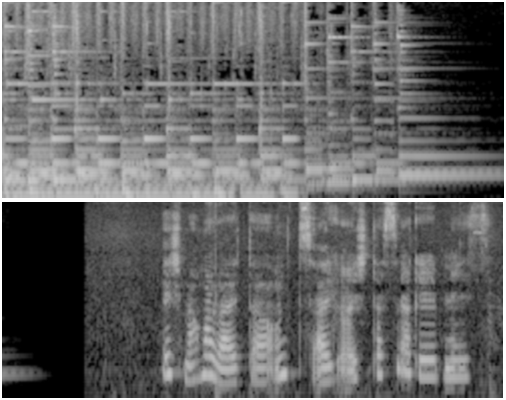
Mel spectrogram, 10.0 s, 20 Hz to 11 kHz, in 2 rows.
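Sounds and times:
faint room noise: 0:05.8 - 0:10.0.

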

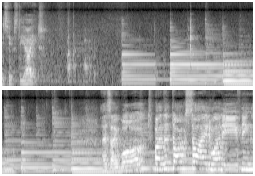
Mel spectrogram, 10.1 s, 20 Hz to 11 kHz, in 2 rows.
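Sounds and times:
acoustic guitar chords strummed: 0:02.4 - 0:10.0.

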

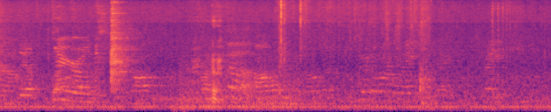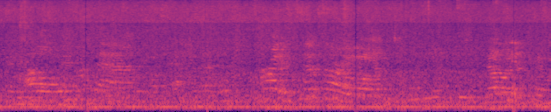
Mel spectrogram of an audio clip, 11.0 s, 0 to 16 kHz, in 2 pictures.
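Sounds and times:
steady low hum: 0:01.5 - 0:08.2
background voices talking: 0:01.5 - 0:11.0.

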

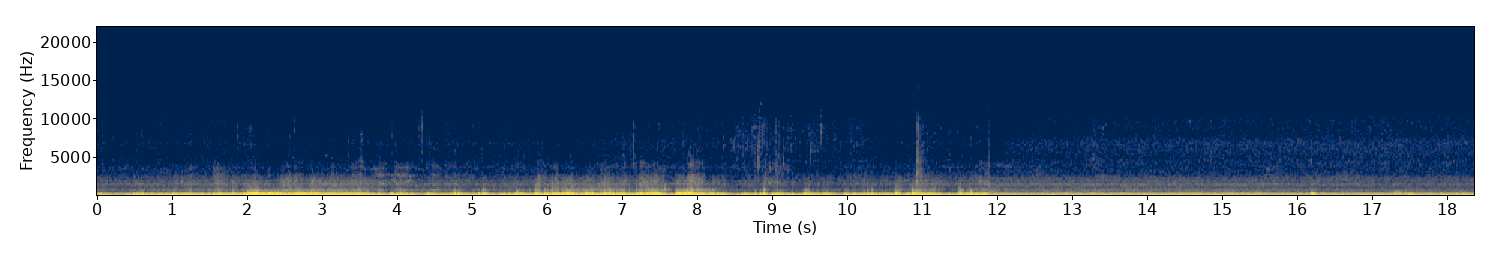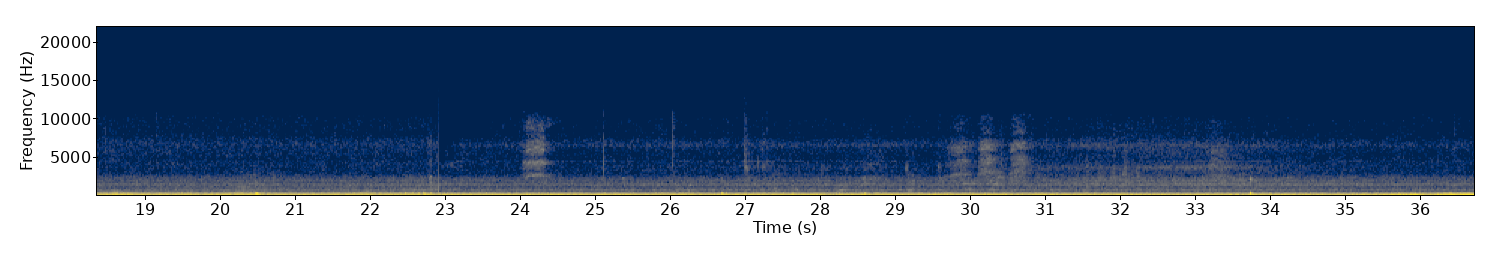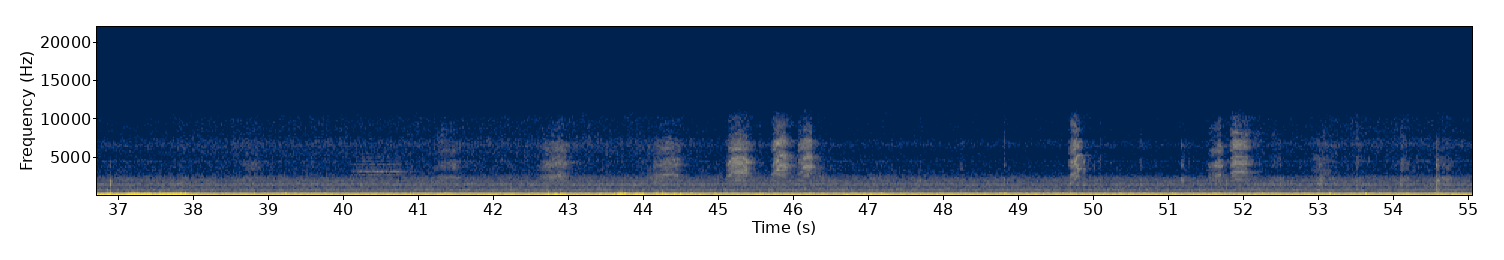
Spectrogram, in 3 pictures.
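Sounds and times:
low rumble: 0:00.0 - 0:55.0.

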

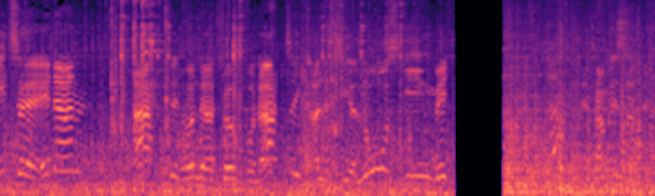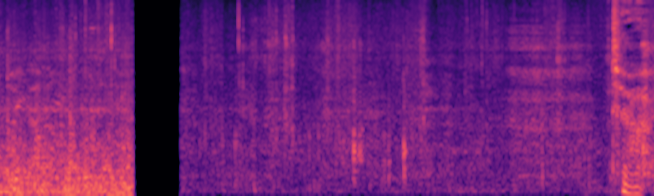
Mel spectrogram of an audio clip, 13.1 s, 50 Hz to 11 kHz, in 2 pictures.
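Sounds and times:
tram rumbling on rails: 0:00.0 - 0:07.9.

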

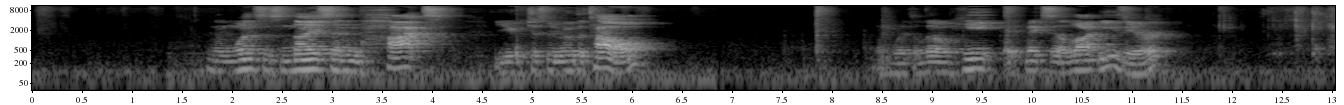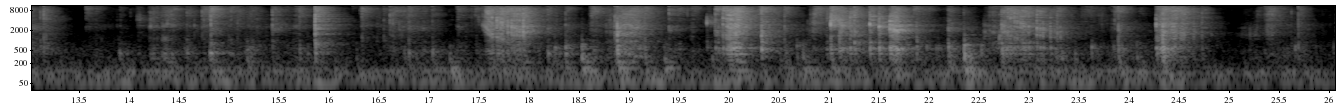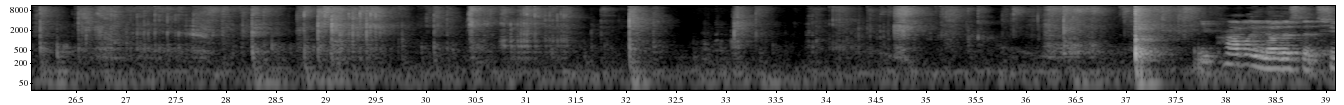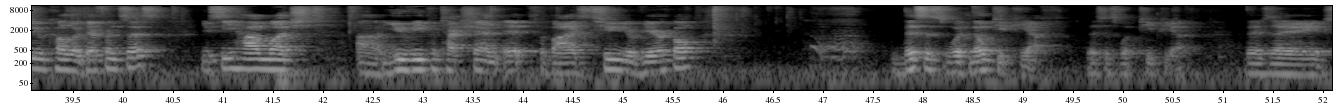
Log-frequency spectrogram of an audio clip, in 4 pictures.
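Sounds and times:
plastic film peeling and crackling: 0:11.8 - 0:37.8.

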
